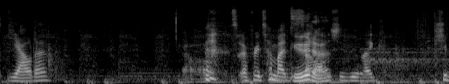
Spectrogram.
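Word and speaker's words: Gouda: pronunciation of uh cuz in America we call it guda cheese, but it's gauda.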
